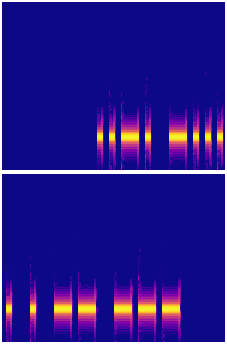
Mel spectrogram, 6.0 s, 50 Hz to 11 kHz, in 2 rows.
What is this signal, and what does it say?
Morse code, heard as a keyed tone, about 15 wpm, 700 Hz. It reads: F6EMO
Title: DXCC-100 Call Signs - 5 Characters - Repeated 3x - 15wpm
